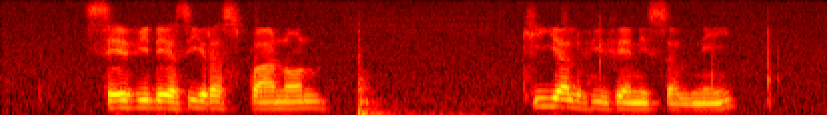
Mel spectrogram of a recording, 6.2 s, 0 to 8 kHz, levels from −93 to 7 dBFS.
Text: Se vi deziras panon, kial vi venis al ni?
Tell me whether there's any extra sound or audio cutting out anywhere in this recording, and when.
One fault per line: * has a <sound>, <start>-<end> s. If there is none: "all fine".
* has a thud, 2.7-3.7 s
